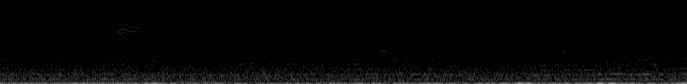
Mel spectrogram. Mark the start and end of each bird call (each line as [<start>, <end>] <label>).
[1.10, 1.40] Hawaii Amakihi (Chlorodrepanis virens)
